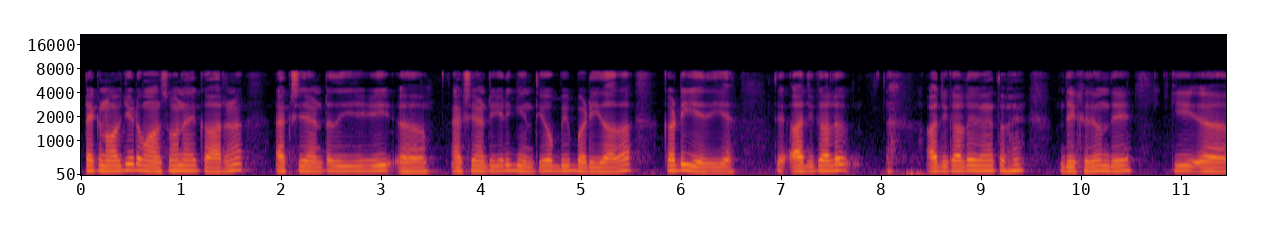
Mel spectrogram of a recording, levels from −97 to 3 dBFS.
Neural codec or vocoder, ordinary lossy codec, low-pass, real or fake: none; none; 7.2 kHz; real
